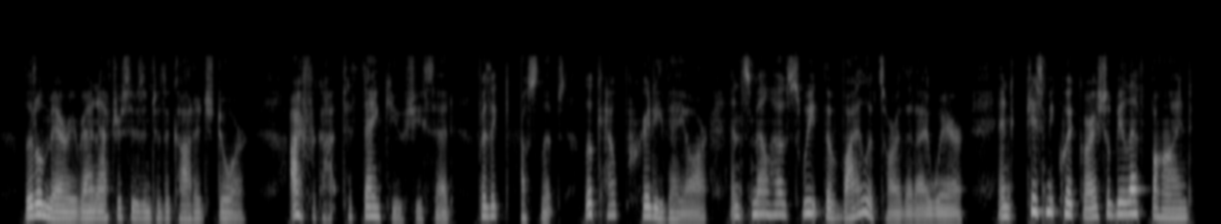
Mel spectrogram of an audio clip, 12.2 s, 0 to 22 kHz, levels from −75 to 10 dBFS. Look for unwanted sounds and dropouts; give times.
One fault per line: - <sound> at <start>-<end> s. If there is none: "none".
- dropout at 5.1-5.2 s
